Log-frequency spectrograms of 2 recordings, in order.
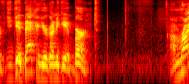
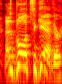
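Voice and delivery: ordinary delivery

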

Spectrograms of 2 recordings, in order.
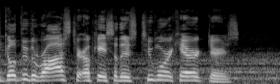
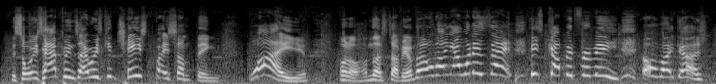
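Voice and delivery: very high-pitched panicked squeal; 12 semitones higher than usual. Real, not acted. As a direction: build into a high frantic cry as you're chased. Being chased by a monster.

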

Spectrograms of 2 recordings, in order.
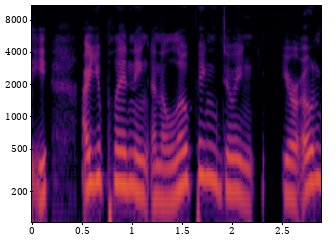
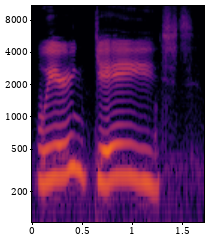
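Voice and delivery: high, slow gushing announcement; excited daughter telling mom; voicing Madeline to her mom; 8 semitones higher, slower than usual. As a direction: squeal the news to mom, drawn out. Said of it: "announce the engagement to our mom and be like".

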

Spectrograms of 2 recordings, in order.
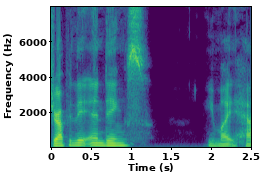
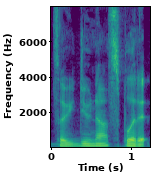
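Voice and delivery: ordinary talk, nothing marked

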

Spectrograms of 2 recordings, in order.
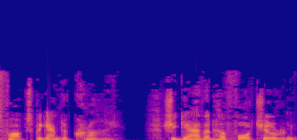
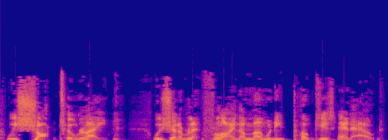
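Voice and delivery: higher-pitched, exasperated farmer voice; frustrated farmer Boggis; 7 semitones higher than usual. A narrator's reading. Boggis to the other farmers, exasperated. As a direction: grumble about the missed shot, pitched up. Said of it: "said Boggis".

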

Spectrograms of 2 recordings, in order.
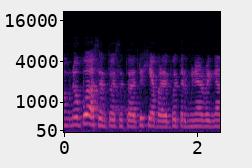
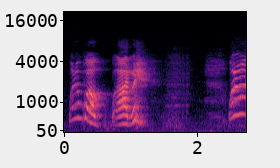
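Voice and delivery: higher and louder playful concession; mock giddy giving in; 7 semitones higher, 9 dB louder than usual. Real, not acted. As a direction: squeal a little as you give in. Admitting she'd let him pay. (cediendo con entusiasmo, agudo y fuerte)

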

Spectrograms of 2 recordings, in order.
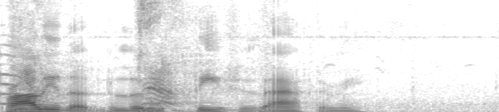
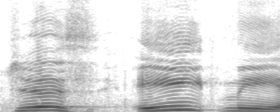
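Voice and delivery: exhausted surrender; 8 semitones higher, 6 dB louder, much slower than usual. Retold or imitated. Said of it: "I'd be like".

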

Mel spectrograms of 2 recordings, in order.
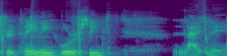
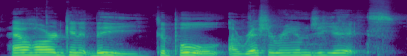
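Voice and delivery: whiny plea; 7 semitones higher than usual. Real, not acted. Whining for a wanted card.

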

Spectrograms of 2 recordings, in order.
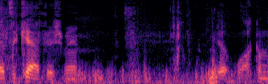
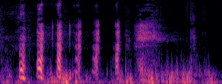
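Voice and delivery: high breathless laugh; 5 dB quieter than usual. Real, not acted. Fish on the line.

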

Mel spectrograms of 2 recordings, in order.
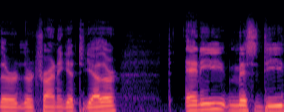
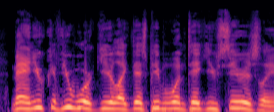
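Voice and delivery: loud, raised imitation of a complaint; mock aggrieved student; 6 semitones higher, 6 dB louder than usual. Student retells man in do-rag objecting, loud mock protest. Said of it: "And he was like".

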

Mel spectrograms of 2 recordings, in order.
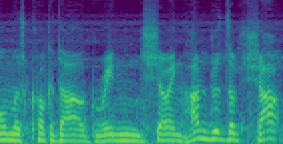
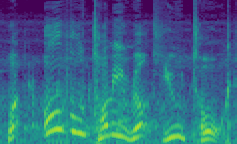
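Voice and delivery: high, incredulous crocodile outburst; indignant cry; 13 semitones higher, slower than usual. A narrator's reading. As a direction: scoff in outraged disbelief, pitch soaring. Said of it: "cried the enormous crocodile".

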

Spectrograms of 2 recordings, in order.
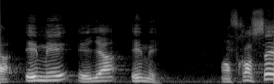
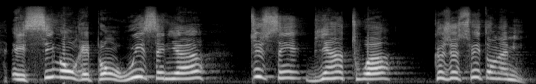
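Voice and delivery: high, loud declamation; scripture proclamation; 9 semitones higher, 8 dB louder than usual. Acted. Preacher reads Simon's answer to Jesus, loudly proclaimed. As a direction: proclaim each phrase in a raised voice. Reads Bible passage aloud.

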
